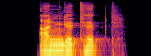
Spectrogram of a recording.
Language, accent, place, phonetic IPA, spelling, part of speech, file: German, Germany, Berlin, [ˈanɡəˌtɪpt], angetippt, verb, De-angetippt.ogg
- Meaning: past participle of antippen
